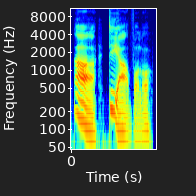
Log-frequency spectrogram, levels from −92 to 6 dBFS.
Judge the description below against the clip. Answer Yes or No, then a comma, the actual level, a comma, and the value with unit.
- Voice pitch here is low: Yes, low, 115 Hz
